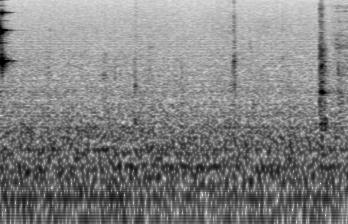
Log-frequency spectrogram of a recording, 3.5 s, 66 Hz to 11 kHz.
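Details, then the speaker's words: Amiga ZIF 500 floppy drive, tested with a makeshift floppy cable and Amiga Test Kit 1.6: a few sharp, isolated ticks about a second apart; owner suspects the head is getting stuck and the drive not reading. "Yeah, doesn't sound good. That don't sound good. Alright, so that doesn't work for nothing. It sounds like the head's getting stuck."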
